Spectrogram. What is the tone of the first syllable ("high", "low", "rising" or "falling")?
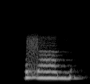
low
